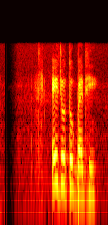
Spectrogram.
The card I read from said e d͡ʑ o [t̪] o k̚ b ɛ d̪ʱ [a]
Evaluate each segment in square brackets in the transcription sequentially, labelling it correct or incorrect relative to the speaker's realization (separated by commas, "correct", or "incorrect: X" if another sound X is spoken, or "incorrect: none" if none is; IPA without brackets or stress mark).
correct, incorrect: i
